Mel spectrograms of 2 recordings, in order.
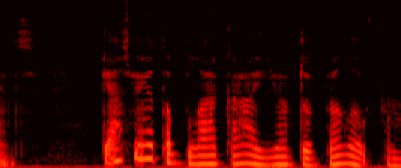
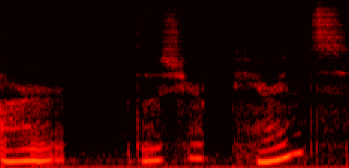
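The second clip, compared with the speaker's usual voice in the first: hushed, quiet voice with raised pitch; 6 semitones higher, 4 dB quieter than usual. A narrator reads a character's question to someone leaning down to her, hushed tone. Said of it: "She asks in a hushed tone".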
